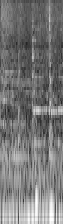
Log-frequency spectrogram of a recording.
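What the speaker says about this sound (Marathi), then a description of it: "आता हे साहित्य छान परतून घेतलं" Spinach pulao ingredients and spices being sautéed in a pan, a steady soft sizzle with a few light scrapes of stirring, close and fairly quiet.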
